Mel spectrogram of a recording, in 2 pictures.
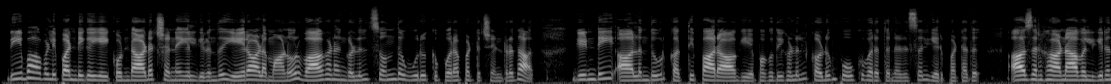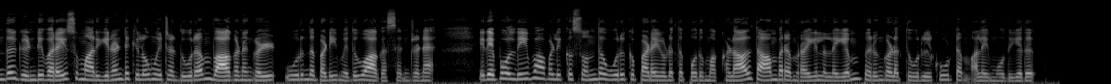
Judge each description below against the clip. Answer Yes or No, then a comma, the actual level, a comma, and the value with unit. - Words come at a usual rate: Yes, average, 120 wpm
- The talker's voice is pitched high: Yes, high, 200 Hz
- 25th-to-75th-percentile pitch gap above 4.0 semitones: No, average, 3.2 semitones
